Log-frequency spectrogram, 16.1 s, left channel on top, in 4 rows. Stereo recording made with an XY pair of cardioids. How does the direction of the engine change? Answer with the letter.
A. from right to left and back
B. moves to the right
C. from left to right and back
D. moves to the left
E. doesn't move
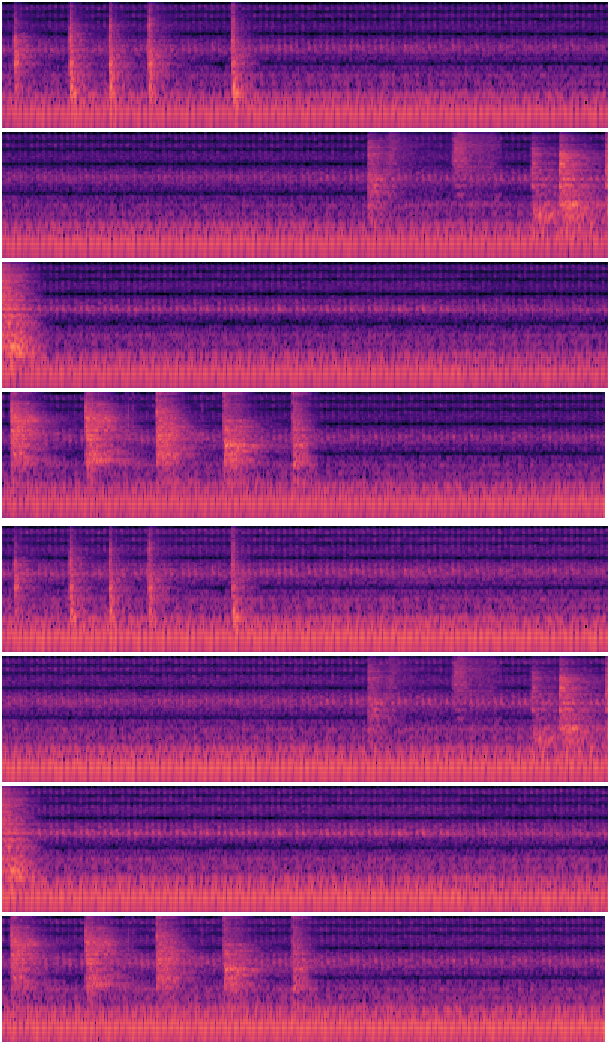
E.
